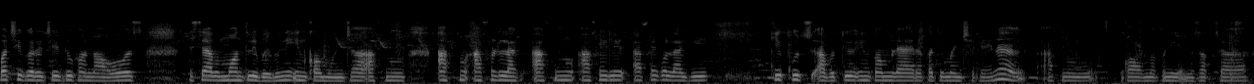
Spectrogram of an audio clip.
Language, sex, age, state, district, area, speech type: Nepali, female, 18-30, West Bengal, Alipurduar, urban, spontaneous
